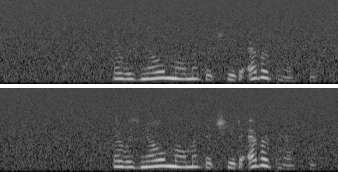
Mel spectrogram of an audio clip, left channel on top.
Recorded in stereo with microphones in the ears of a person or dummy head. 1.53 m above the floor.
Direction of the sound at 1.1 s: 30° right (ahead or behind).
